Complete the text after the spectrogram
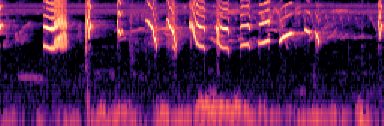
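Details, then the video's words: Kacer, the Oriental magpie-robin, in a lure song meant to provoke singing: a lively, rapid sequence of varied whistles, downslurs and buzzy notes about four times a second, over a constant high whine. "Suara Pancingan Kacer Agar Cepat Emosi Gacor ! Pancingan Paling Ampuh Buat Menaikan Emosi Kacer"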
